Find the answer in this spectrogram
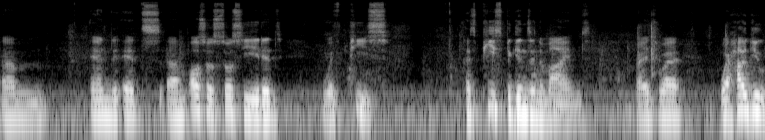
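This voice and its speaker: Audible room echo surrounds a somewhat breathy voice with fairly even intonation. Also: man. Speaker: rabbi teaching a Kabbalah class. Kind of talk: lecture. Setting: classroom workshop, recorded for online. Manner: halting.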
